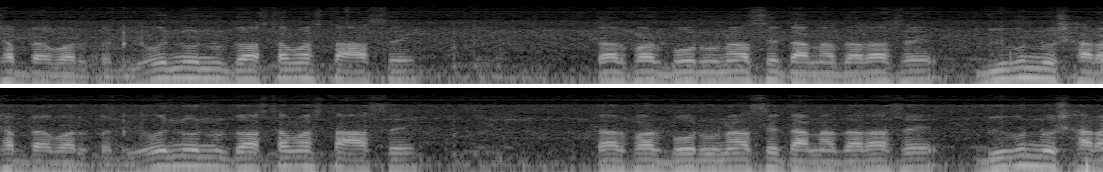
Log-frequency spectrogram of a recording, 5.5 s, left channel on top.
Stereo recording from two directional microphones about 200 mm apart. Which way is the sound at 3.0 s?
15° right (ahead or behind).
